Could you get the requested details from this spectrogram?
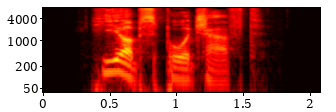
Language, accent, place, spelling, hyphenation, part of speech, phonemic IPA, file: German, Germany, Berlin, Hiobsbotschaft, Hi‧obs‧bot‧schaft, noun, /ˈhiːɔpsˌboːtʃaft/, De-Hiobsbotschaft.ogg
- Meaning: Job's news, bad news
